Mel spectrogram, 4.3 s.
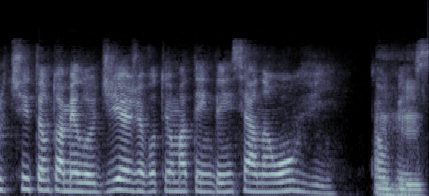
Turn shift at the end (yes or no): yes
